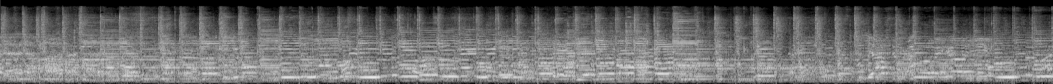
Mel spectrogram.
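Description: Cretan lyra playing a bowed melody over two Cretan laouta strumming a fast, steady rhythm: live Cretan folk music.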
